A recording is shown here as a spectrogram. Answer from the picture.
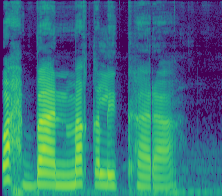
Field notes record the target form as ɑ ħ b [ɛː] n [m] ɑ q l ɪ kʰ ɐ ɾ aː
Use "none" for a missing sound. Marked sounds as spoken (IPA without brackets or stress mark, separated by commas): aː, m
